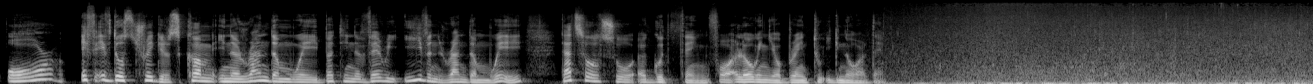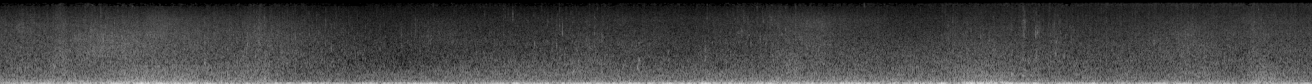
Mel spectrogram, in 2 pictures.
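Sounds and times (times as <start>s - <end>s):
speech: 0.0s - 9.0s
coastal surf waves on the Irish coast: 8.8s - 26.2s.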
